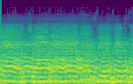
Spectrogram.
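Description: A man singing a devotional Urdu naat into a microphone, holding long melodic notes with ornamented turns.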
